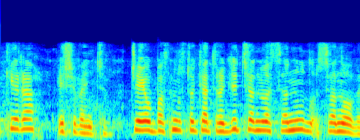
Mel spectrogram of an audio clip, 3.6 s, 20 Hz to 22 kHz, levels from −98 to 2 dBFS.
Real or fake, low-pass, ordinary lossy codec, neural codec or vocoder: fake; 7.2 kHz; AAC, 32 kbps; codec, 16 kHz, 4.8 kbps, FACodec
